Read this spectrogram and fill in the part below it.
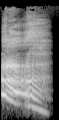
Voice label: Male Sylvar Death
